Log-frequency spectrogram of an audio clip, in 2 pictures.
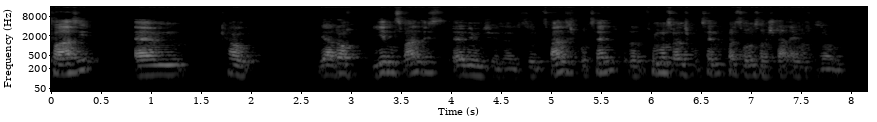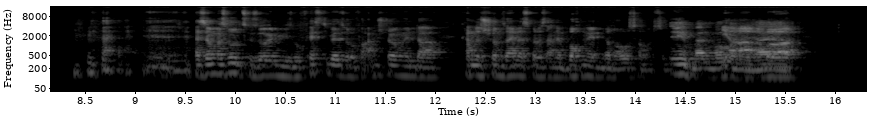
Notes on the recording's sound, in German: hatte deshalb keinen guten Klang, deshalb haben wir auf den einfachen Handyton zurückgegriffen.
